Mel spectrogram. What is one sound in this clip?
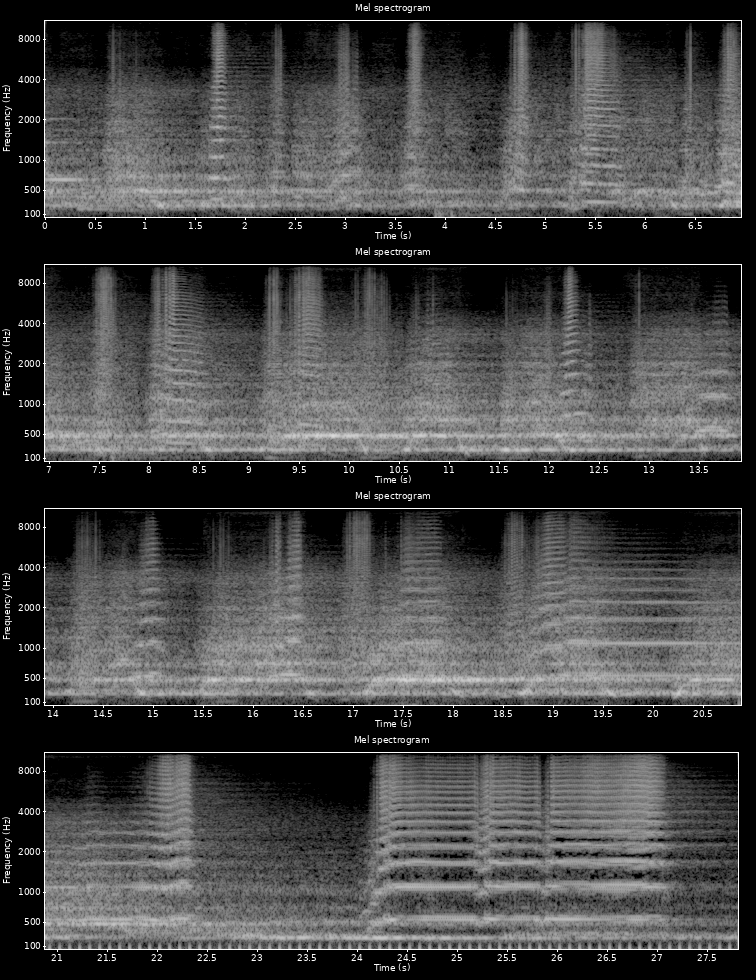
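Two trombones play long, droning notes with sharp, clicking accents, close by.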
